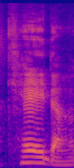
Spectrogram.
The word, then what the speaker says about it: Kada: you guys pronounce my name wrong. It's said as Kada.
